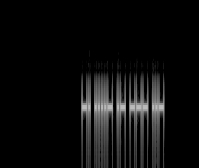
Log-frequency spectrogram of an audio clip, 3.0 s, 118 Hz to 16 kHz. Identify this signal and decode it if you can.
Morse code, heard as a keyed tone, about 50 wpm, 700 Hz. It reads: N4AOU
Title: USA Call Signs Repeated 2x 50wpm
